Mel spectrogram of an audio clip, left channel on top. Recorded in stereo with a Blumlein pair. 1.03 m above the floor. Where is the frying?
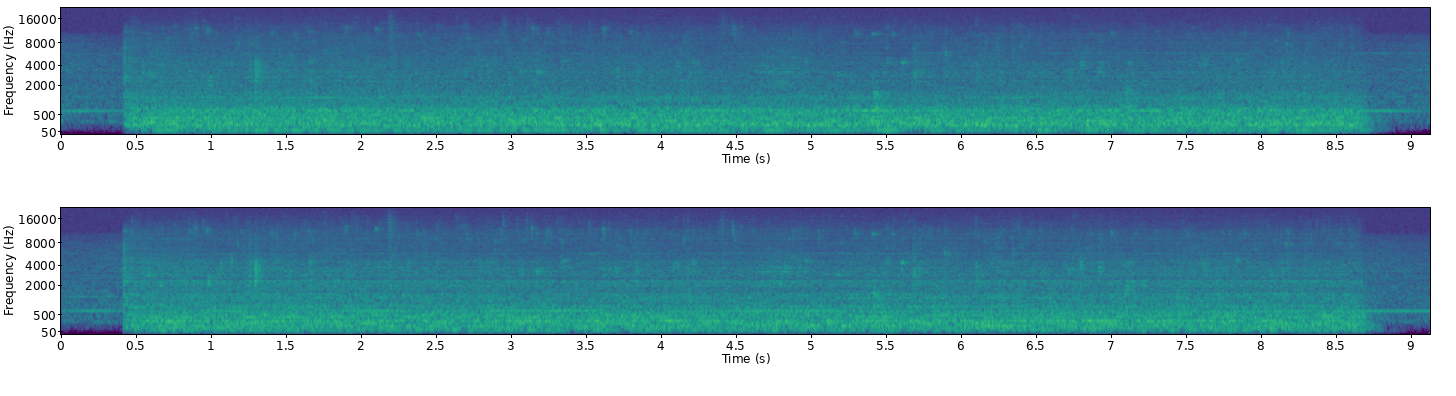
15° right, 3 m.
